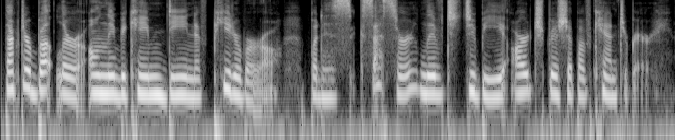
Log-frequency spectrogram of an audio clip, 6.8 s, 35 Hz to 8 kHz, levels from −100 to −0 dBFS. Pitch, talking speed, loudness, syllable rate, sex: 205 Hz, 140 wpm, -19 LUFS, 5.1 syllables/s, female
